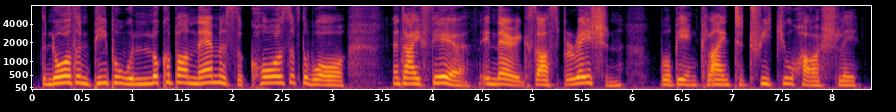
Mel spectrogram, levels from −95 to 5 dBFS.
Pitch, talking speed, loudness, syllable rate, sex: 190 Hz, 185 wpm, -18 LUFS, 5.1 syllables/s, female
